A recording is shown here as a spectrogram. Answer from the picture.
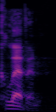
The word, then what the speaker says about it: Levin: With all that out of the way, Benedict, we continue our book review of American Marxism by Mark Levin. Levin. Fuck. I got his name right for so long and then I fucked it up right there.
